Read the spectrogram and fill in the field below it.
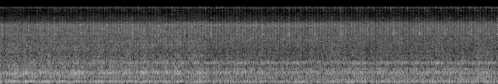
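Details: Audi TT 3.2 V6 petrol at idle: fast, light ticking a few times a second from the front of the engine; owner doubts it is the timing chains.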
